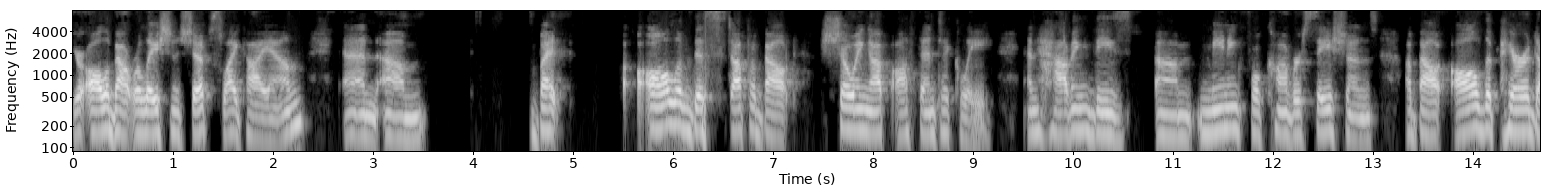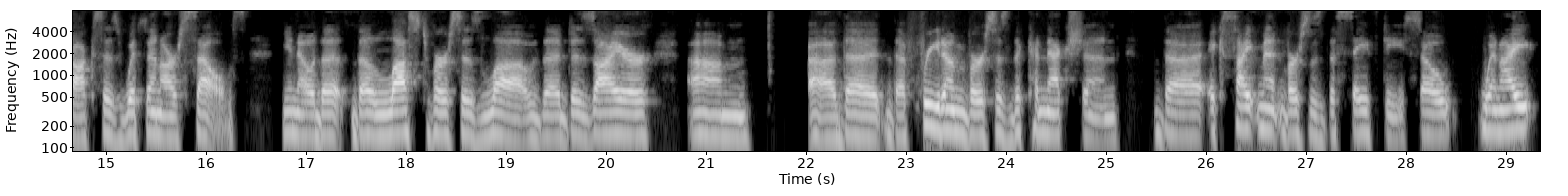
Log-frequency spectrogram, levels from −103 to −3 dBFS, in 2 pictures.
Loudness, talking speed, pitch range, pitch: -24 LUFS, 110 wpm, 145-165 Hz, 155 Hz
